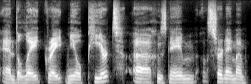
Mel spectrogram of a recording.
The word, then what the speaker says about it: Peart: Rush, the Canadian progressive rock trio of Geddy Lee, Alex Lifeson, and the late, great Neil Peart, whose surname I'm correctly pronouncing.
